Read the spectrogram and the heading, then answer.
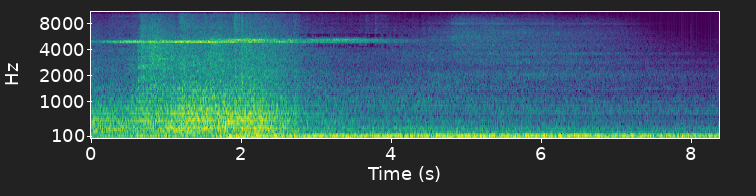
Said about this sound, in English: Then, just as the train is about to burst into the station, a sudden, gut-wrenching shove in the middle of your back sends you flying out onto the tracks in front of the oncoming train. The last thing you see is the train driver covering his eyes.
